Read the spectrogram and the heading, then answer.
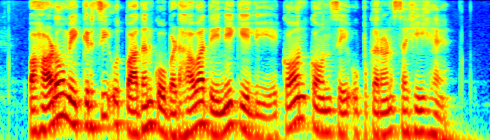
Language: Hindi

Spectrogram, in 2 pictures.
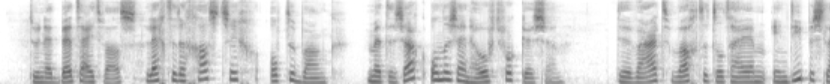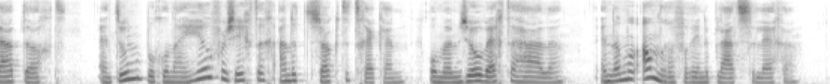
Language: Dutch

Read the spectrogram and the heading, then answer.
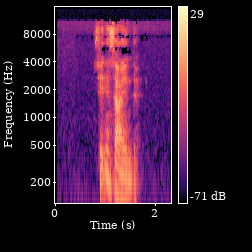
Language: Turkish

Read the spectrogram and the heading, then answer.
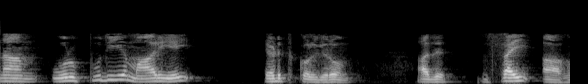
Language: Tamil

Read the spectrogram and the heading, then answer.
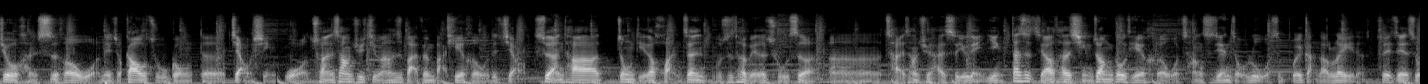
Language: Chinese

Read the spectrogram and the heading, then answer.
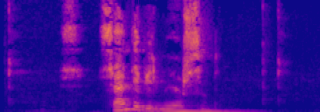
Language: Turkish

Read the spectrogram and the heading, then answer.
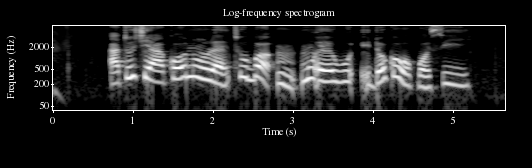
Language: Yoruba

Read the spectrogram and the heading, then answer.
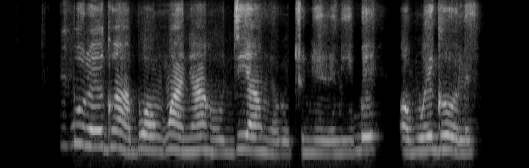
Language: Igbo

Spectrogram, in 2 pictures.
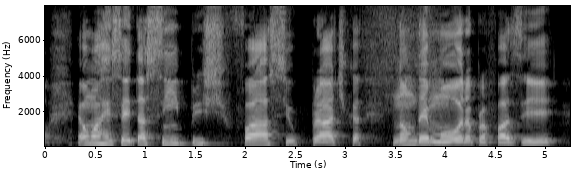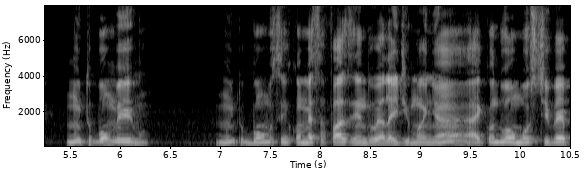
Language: Portuguese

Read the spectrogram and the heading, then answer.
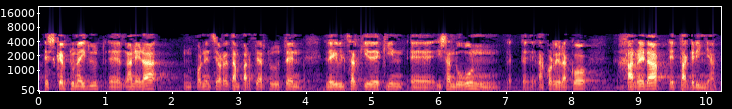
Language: Basque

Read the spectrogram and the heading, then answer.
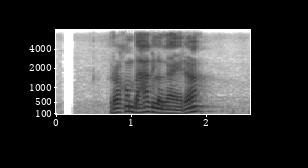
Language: Nepali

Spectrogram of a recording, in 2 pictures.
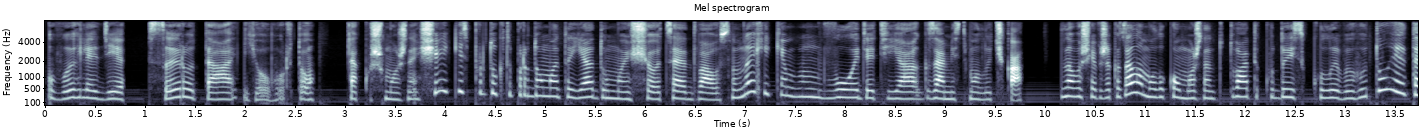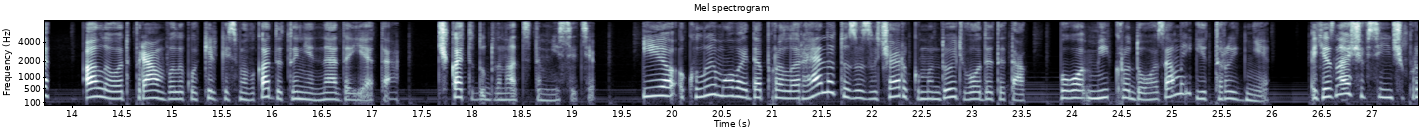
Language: Ukrainian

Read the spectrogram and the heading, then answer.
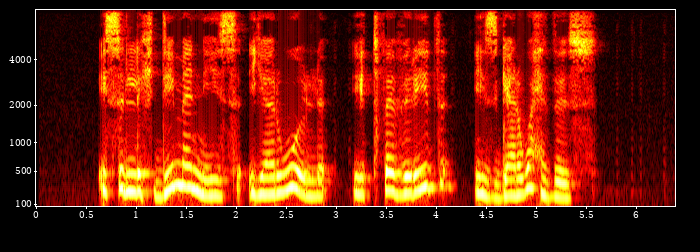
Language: Kabyle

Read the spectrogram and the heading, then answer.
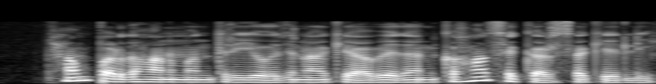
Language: Magahi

